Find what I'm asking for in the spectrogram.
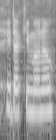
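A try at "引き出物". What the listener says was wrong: Yeah, we'll come eat your hikidemono. Yeah, there's no ki after de. Hikidemono.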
